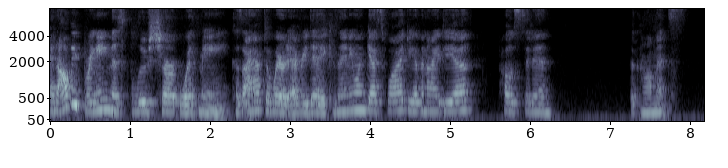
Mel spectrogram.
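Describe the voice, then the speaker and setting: A woman talks at a fairly quick pace with fairly even intonation over noticeable background noise. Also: medium pitch for a woman. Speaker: podcast co-host. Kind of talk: casual chat. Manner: loud; preachy.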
